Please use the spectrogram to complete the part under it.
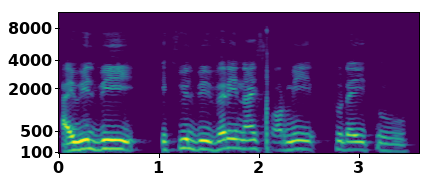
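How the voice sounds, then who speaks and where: Halting Senegalese man with gravelly voice. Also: mid-range voice, fairly even intonation, a little mellow. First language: French. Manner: hesitant, many fillers and restarts; earnest, apologetic about his English. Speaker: panel speaker. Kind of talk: halting live-stream talk. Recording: dull lo-fi stream audio.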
